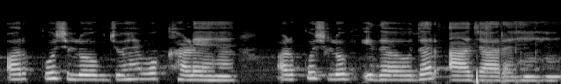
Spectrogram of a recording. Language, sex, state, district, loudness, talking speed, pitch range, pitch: Hindi, female, Uttar Pradesh, Hamirpur, -18 LUFS, 170 wpm, 200-240 Hz, 220 Hz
